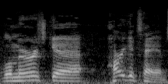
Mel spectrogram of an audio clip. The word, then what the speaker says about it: Hargitay: by the way okay all right well mirzka Hargitay I'm saying it right Hargitay perfect okay perfect thank you very much for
